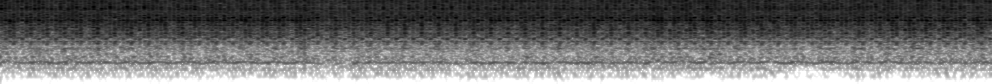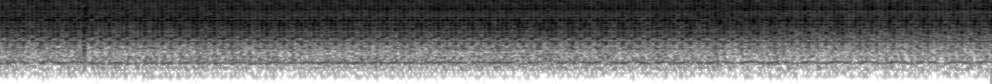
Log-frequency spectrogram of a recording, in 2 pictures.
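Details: Lada Priora at idle: fast, light ticking about four per second from the hydraulic lifters in the valve train; after repair, two hydraulic lifters were found to have failed.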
